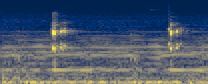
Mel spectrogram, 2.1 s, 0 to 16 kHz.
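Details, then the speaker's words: Classic Range Rover softdash with 300 TDI, ignition on, electrics checked before decker panel and bonnet refit: faint wiper motor hum with high chirpy squeak at each end of sweep; owner hopes it's a linkage shaft, not the spindles. "Why are you squeaking? Hopefully it's not the spindles. Hopefully it's one of these shafts here."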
